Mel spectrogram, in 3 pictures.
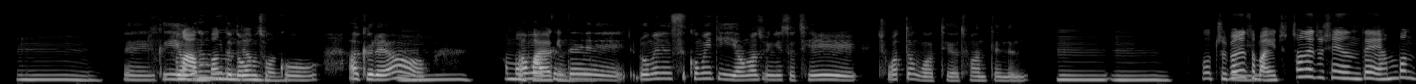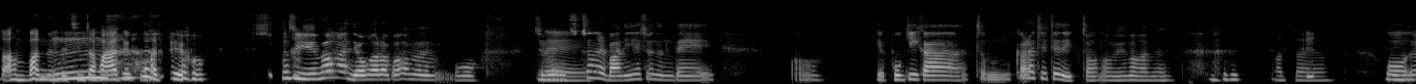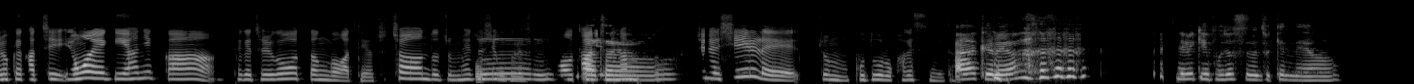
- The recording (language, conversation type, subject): Korean, unstructured, 최근에 본 영화 중에서 특히 기억에 남는 작품이 있나요?
- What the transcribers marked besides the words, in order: other background noise; laugh; laughing while speaking: "같아요"; laugh; laugh; laugh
